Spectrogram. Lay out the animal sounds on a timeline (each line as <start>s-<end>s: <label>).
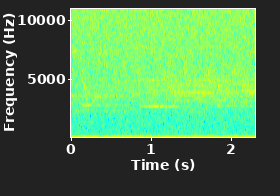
0.0s-1.9s: Hermit Thrush (Catharus guttatus)
0.0s-2.3s: Blue-headed Vireo (Vireo solitarius)
0.0s-2.3s: Ovenbird (Seiurus aurocapilla)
